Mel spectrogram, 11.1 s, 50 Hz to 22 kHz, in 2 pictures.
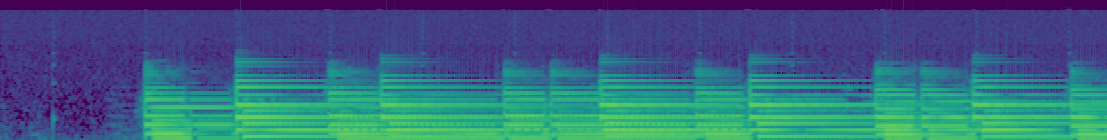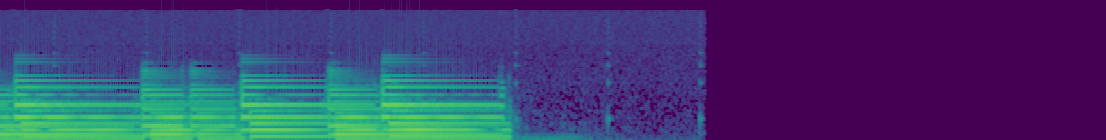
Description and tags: CLN GUIT FX 130BPM 7
These loops are not trimmed they are all clean guitar loops with an octive fx added at 130BPM 440 A With low E Dropped to D
2-IN-THE-CHEST, REVEREND-BJ-MCBRIDE, DUST-BOWL-METAL-SHOW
